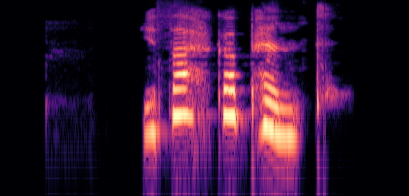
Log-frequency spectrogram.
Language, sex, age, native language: Icelandic, male, 8, Icelandic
